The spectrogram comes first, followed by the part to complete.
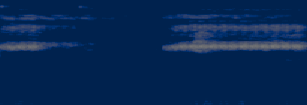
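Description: Near silence: faint steady room tone with a thin background hum.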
